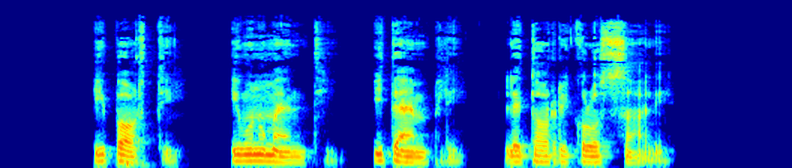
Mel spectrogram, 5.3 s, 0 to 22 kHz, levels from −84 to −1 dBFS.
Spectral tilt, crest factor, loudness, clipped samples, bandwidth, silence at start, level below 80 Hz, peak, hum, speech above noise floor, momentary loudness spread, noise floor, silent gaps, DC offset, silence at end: -4 dB/octave; 22 dB; -23 LUFS; under 0.1%; 15.5 kHz; 0.65 s; -52 dBFS; -2 dBFS; none; 67 dB; 17 LU; -90 dBFS; none; under 0.1%; 0.85 s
